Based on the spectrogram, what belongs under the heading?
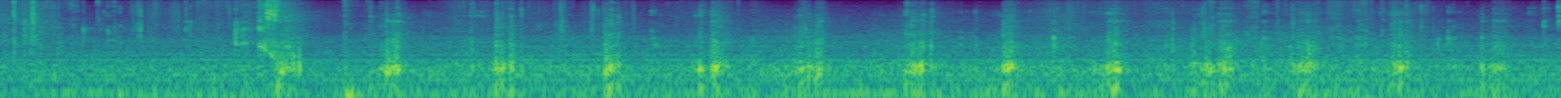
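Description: Close-miked chewing of a mouthful of brisket cheddar sandwich: steady, even chews about twice a second.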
